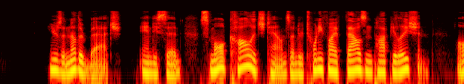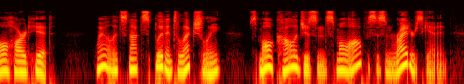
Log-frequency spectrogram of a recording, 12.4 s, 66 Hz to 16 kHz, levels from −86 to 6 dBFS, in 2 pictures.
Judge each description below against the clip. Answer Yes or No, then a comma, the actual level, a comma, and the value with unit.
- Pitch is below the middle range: No, medium, 150 Hz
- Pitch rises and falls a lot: No, average, 3.0 semitones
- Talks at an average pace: Yes, average, 145 wpm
